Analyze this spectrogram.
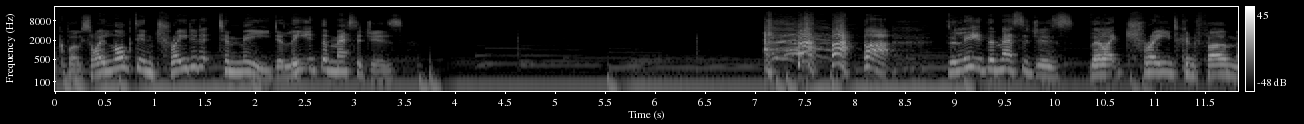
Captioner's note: laughs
